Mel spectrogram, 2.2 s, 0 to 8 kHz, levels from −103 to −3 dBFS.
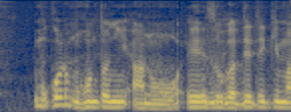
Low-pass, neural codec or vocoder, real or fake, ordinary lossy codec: none; codec, 16 kHz, 16 kbps, FunCodec, trained on LibriTTS, 50 frames a second; fake; none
